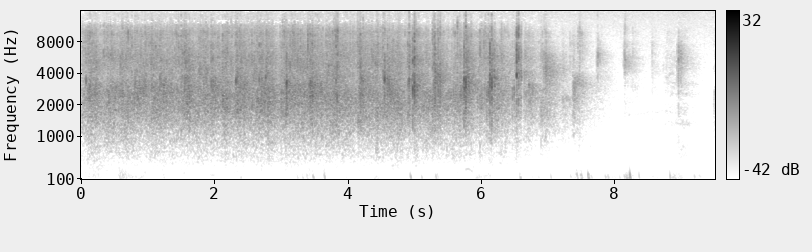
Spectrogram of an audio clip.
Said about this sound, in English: Come on, clap your hands and give God the praise.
